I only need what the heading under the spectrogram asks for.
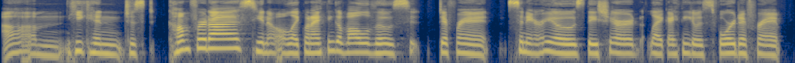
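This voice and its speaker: A woman with a smooth, clear voice at an everyday pitch. She chats as a podcast co-host about faith, earnest and informal, often leaning on "like". The sound is dry. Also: normal speed, few pauses, dry recording. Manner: conversational, earnest, filler-heavy with frequent "like". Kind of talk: casual faith podcast chat.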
